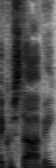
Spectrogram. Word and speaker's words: Kostabi: Kostabi. How would you say it? – I would say Kostabi.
